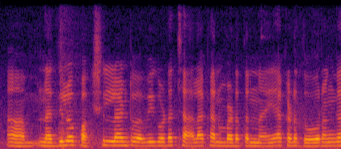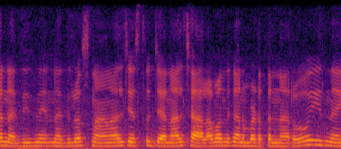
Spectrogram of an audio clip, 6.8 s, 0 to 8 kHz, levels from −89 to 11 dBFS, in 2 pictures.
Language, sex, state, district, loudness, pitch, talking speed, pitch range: Telugu, female, Andhra Pradesh, Manyam, -17 LUFS, 195 Hz, 160 wpm, 185-205 Hz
